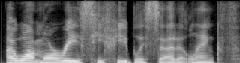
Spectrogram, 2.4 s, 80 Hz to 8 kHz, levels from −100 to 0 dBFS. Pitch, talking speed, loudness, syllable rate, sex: 195 Hz, 200 wpm, -17 LUFS, 4.9 syllables/s, female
